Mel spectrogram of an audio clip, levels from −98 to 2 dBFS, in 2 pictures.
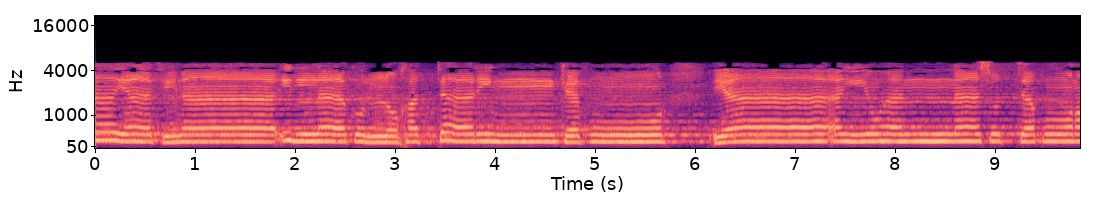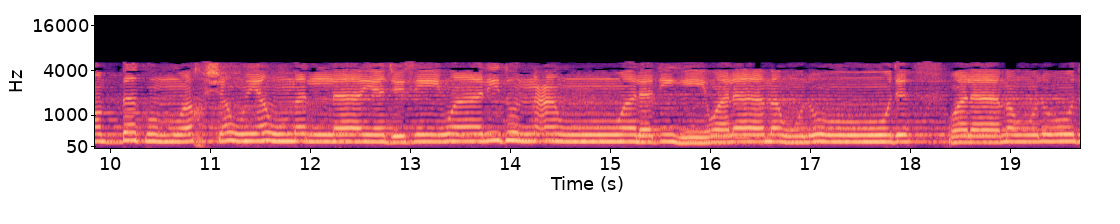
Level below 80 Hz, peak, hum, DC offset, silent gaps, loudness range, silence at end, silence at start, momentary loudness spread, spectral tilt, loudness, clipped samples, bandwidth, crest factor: -60 dBFS; 0 dBFS; none; under 0.1%; none; 2 LU; 0 s; 0 s; 4 LU; -7 dB/octave; -13 LUFS; under 0.1%; 5.4 kHz; 14 dB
